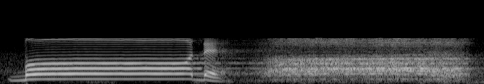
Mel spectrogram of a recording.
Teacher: یہ آخر میں جو آواز ہے یہ دال ہے، آگے دال ساکن ہے تو ہم قلقلہ کر رہے ہیں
